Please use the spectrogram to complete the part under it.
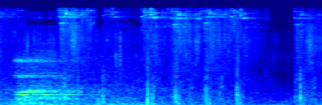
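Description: Armoured footsteps clink and thud on stone.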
